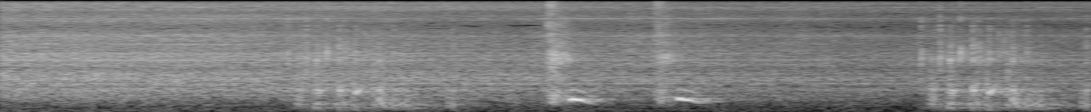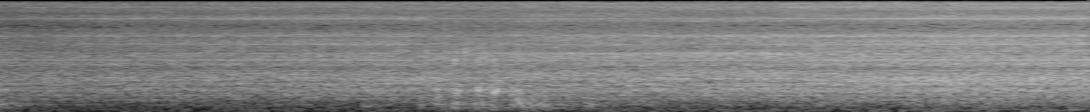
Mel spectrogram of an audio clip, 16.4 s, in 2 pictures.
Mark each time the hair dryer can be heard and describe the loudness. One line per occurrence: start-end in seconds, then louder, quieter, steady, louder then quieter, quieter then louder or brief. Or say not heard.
0.0-16.3 quieter then louder.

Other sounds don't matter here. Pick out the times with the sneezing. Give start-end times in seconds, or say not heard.
4.0-5.3.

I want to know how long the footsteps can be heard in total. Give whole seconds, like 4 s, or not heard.
not heard.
